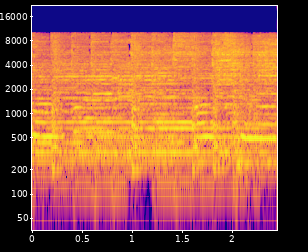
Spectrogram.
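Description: Live indie rock band playing: electric guitars over a drum kit, the music running on steadily.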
